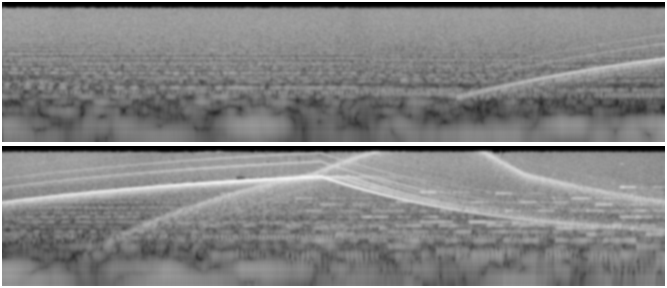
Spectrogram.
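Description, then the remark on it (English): A Polybrute analog synthesizer, played back from a video, sounds a dense, buzzing sustained tone while bright pitch sweeps glide upward in layered arcs, peak, then swoop back down. It stays steady and loud throughout, with no voices. “Let's play it back here. Here we go. Here's some Polybrute, baby.”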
